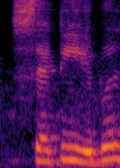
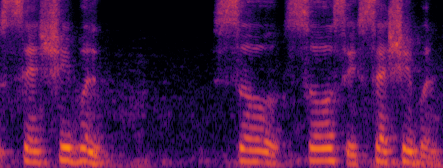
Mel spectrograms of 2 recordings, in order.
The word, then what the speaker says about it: satiable: एक फर्स्ट है each particular want is सेशेबल, एक वर्ड दिया हुआ ना SATIABLE, सेटिएबल नहीं कहना उसको, दैट इज प्रोनाउंस्ड एज सेशेबल, से सेशेबल, ठीक है।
